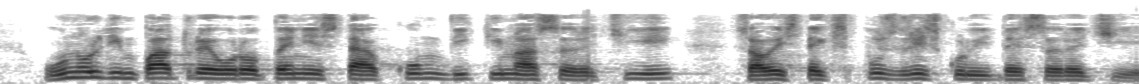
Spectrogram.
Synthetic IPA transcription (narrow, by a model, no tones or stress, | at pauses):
unuld̪inpat̪ɾue̞uɾo̞pe̞nʲje̞st̪e̞akumvik̚t̪imaaːsəɾət͡ʃijej | sawje̞st̪eːkspusriskulujd̪e̞səɾət͡ʃije̞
